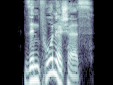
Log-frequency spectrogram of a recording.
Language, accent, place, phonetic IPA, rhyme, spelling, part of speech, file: German, Germany, Berlin, [ˌzɪnˈfoːnɪʃəs], -oːnɪʃəs, sinfonisches, adjective, De-sinfonisches.ogg
- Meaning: strong/mixed nominative/accusative neuter singular of sinfonisch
